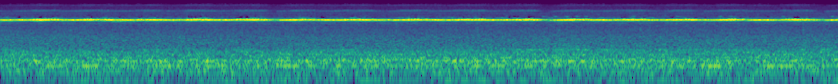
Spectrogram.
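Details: Nighttime autumn insects in Japan, total darkness: an unbroken high, thin trilling drone with scattered brief chirps just above it and a faint harmonic higher still, steady in volume.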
